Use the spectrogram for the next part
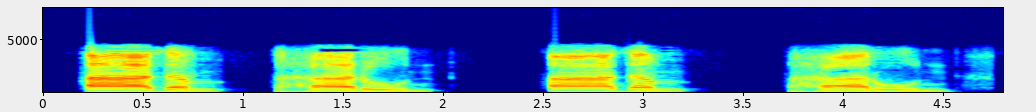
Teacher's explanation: یہ دونوں بالکل نیچے سے حلق کے آپ کو نکل رہے ہوئے محسوس ہو سکتے ہیں اگر آپ غور کریں، توجہ دیں کہ کہاں سے آواز آ رہی ہے. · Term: حمزہ ہا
